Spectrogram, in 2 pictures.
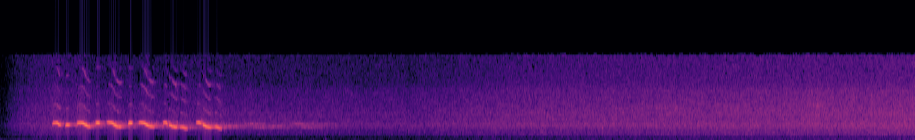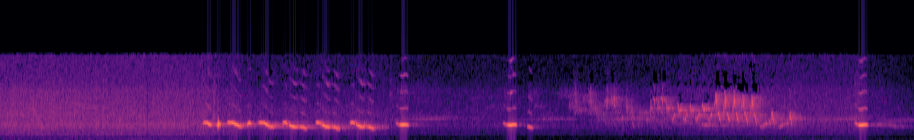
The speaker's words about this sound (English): And since we were just talking about orioles, and since I happen to have audio of Baltimore Orioles here, let's take a listen to that.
